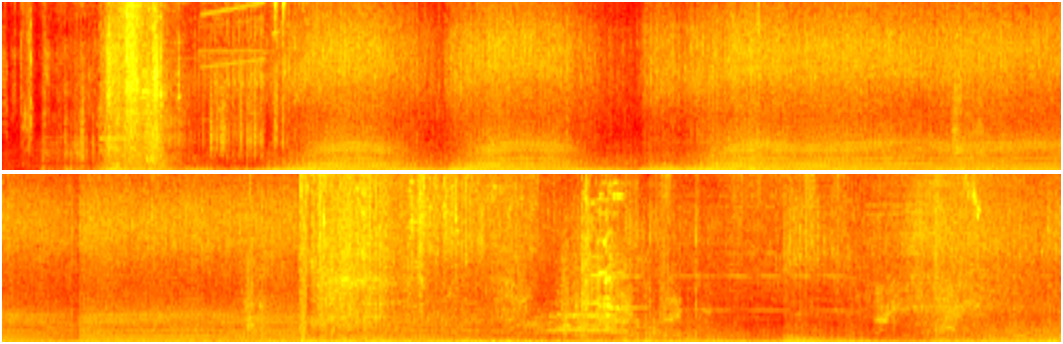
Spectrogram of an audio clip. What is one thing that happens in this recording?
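A vehicle's engine roars and revs up and down as it drives.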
